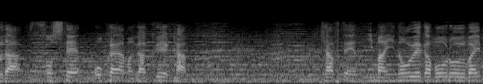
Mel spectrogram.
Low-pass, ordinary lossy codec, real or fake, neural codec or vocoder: none; none; real; none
